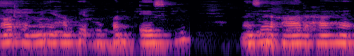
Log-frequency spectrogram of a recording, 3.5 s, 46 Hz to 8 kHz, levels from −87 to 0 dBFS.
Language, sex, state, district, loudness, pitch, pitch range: Hindi, female, Bihar, Saharsa, -33 LUFS, 160 Hz, 155-165 Hz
